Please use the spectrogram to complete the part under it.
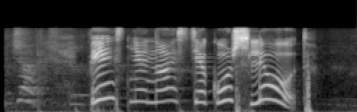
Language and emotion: Russian, positive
